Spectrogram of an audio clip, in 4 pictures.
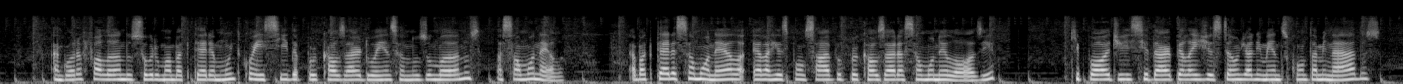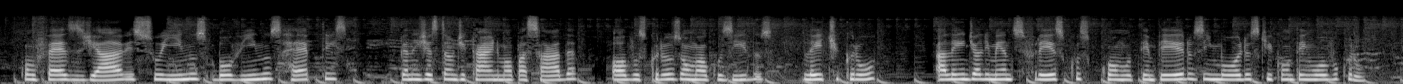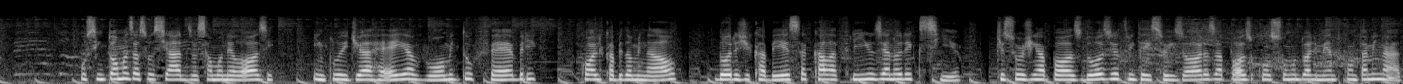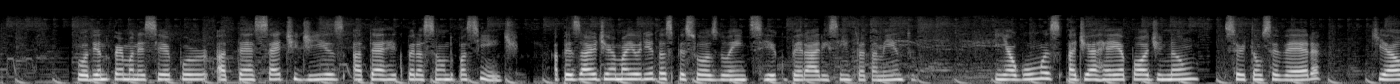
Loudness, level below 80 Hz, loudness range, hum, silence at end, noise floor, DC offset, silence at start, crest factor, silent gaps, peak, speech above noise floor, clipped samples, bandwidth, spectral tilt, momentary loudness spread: -14 LUFS; -38 dBFS; 2 LU; none; 0 s; -39 dBFS; under 0.1%; 0.15 s; 14 dB; none; 0 dBFS; 26 dB; under 0.1%; 10 kHz; -6 dB/octave; 10 LU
